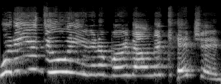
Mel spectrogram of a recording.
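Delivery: shrill, very high, swooping yell. Retelling a kitchen flambé fire, imitating a husband yelling. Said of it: "my husband starts yelling at me".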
